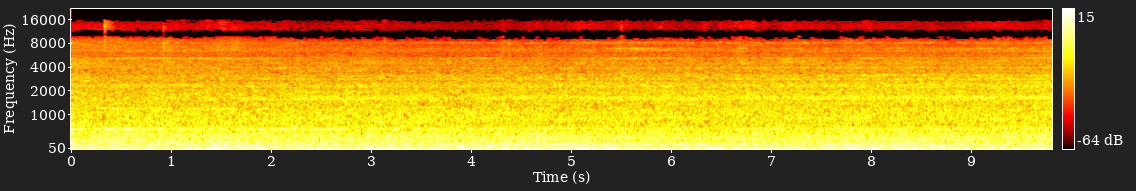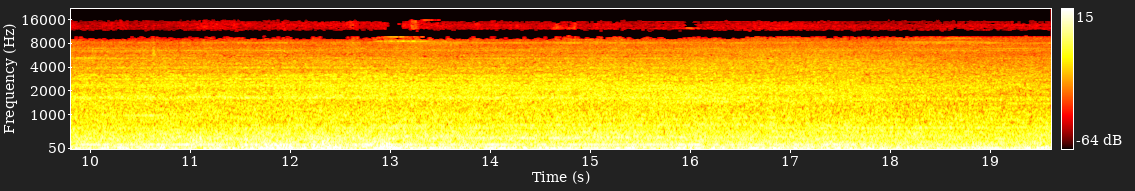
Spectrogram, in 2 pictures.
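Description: NS intercity train of ICR coaches rolling along the platform track: steady wheel-on-rail rumble with a low hum underneath.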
